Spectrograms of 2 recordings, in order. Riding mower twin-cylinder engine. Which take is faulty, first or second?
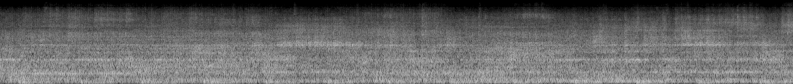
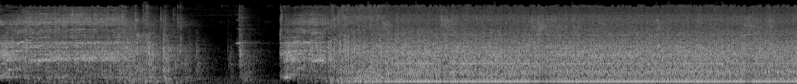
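second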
